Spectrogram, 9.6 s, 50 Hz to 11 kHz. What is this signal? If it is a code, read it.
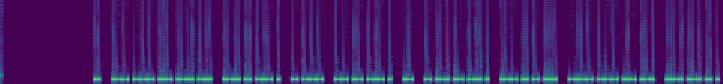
Morse code, heard as a keyed tone, about 50 wpm, 700 Hz. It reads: I WOULD LIKE TO MAKE A TRADE WITH YOUR FRIE
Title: Sentences from Top 1000 Words - Review Part 4 - 50wpm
